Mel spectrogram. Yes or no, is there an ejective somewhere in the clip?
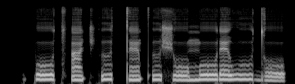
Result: yes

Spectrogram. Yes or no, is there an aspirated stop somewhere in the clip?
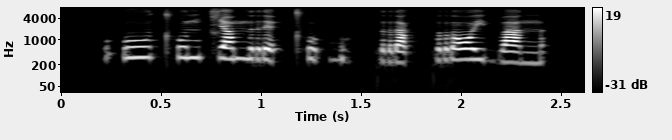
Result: yes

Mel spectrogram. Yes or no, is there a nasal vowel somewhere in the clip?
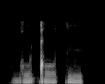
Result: no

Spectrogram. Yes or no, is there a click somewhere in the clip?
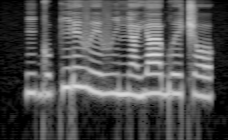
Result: no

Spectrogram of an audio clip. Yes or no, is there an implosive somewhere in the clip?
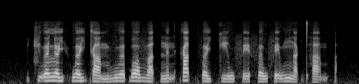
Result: yes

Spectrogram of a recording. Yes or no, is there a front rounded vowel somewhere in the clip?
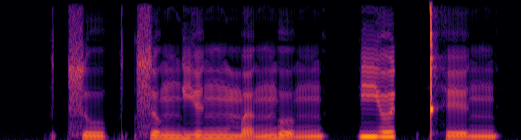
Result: no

